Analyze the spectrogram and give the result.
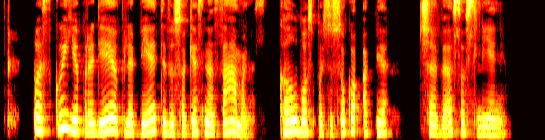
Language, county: Lithuanian, Utena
